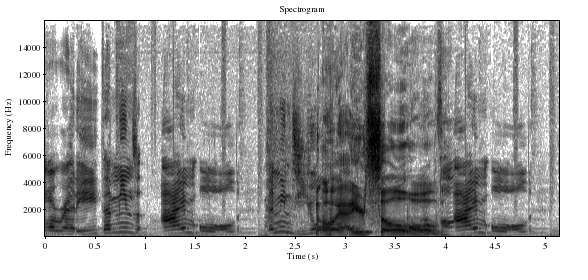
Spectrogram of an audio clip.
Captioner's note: chuckles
